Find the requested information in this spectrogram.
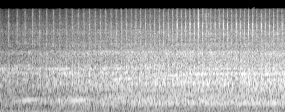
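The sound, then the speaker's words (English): A film projector runs with a steady mechanical whirr and fast, even clicking. The sound stays constant and fairly quiet throughout. “blow the dust off and get that projector out.”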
